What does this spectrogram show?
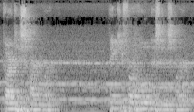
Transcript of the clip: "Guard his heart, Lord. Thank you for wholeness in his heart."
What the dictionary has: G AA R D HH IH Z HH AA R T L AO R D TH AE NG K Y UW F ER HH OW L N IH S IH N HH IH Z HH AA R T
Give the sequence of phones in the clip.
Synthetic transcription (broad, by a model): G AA R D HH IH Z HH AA R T W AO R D TH AE NG K Y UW F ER HH OW L N IH S IH N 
